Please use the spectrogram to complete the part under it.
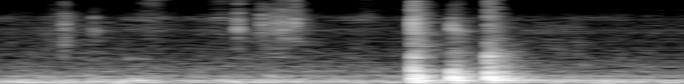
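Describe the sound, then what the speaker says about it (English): Scissors snipping around fabric pieces laid on fleece for a quilt block, with a soft rustle followed by three crisp, close cuts in quick succession. "And then just cut around the whole thing."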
